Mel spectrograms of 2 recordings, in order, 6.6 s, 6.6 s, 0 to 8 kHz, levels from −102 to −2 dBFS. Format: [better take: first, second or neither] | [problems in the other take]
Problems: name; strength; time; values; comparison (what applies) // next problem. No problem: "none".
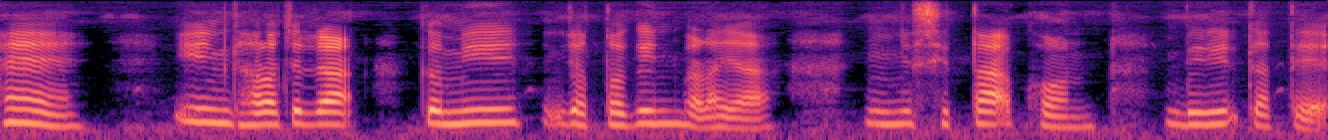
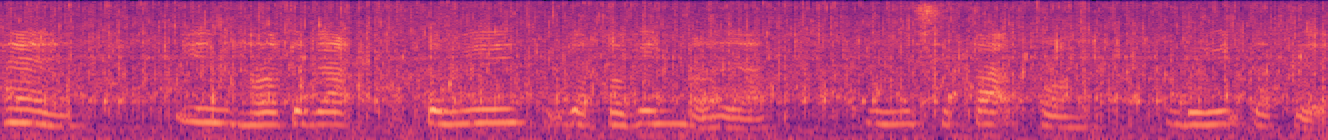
first | background sound (Stream); 1 dB below the speech // room echo; dies away in 0.2 s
